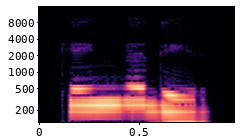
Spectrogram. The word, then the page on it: ಗಂಗೋತ್ರಿ: Kannada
